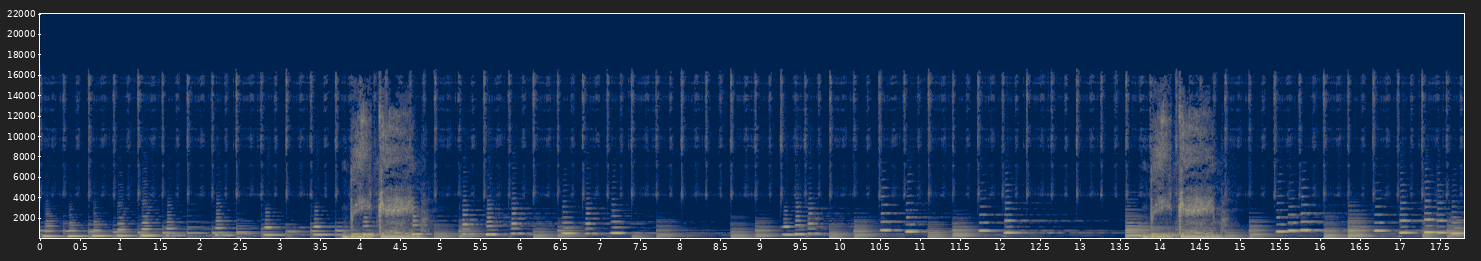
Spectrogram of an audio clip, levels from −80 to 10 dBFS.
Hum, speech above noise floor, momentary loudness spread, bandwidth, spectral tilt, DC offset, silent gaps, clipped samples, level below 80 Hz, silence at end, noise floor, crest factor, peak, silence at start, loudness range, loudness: none; 30 dB; 16 LU; 17 kHz; -5.5 dB/octave; under 0.1%; none; under 0.1%; -52 dBFS; 0 s; -48 dBFS; 18 dB; -4 dBFS; 0 s; 6 LU; -22 LUFS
